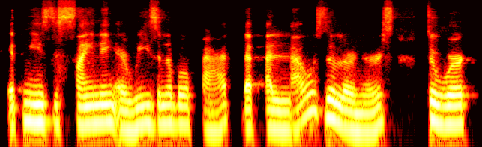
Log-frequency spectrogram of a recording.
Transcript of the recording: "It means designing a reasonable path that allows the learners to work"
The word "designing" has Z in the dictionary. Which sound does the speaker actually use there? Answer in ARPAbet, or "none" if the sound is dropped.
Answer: S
